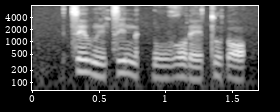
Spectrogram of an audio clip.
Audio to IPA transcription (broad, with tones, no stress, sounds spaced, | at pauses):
t͡s e˦ β ĩ˨ t͡s i˦ n ɛ˨ k͡p uː˨ ɣ o˦˨ ɾ eː˨ t u˦˨ ɗ ɔ˨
